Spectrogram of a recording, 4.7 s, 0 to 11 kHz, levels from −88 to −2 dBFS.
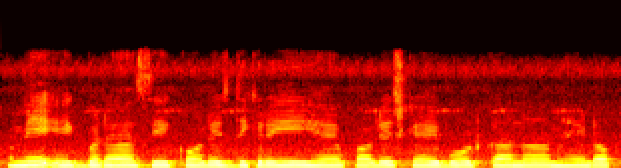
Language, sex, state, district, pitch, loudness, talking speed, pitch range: Hindi, female, Bihar, West Champaran, 220 Hz, -12 LUFS, 195 wpm, 215-220 Hz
